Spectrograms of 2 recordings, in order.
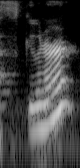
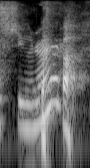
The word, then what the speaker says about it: schooner: sailboat is called a schooner yeah not a shooter right i actually had to spell it schooner like sk because i was mispronouncing it but we hopped aboard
